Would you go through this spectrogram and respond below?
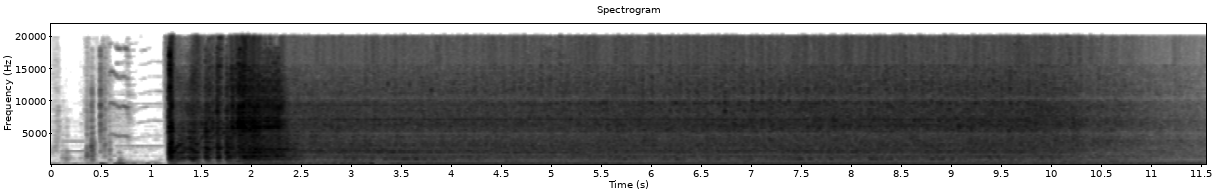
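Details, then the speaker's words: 2005 Mustang 4.0 after gutting the catalytic converters and refitting the O2 sensor, rear clamps not yet tightened: fast cold idle with a faint puffing tick on the exhaust note from the loose clamp. Exhaust leak. "I still need to tighten those times because I can hear a little bit of a exhaust"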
